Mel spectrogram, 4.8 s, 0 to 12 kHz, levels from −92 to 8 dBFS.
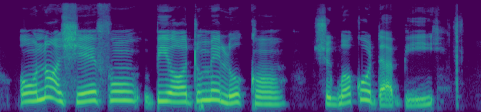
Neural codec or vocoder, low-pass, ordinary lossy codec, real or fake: none; 10.8 kHz; none; real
